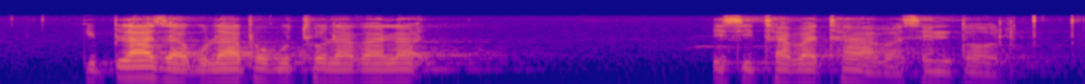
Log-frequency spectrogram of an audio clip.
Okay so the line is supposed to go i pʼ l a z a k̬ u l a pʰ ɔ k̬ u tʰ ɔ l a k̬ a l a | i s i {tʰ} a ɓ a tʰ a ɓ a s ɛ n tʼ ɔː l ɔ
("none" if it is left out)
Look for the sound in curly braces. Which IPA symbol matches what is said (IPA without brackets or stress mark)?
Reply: tʰ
